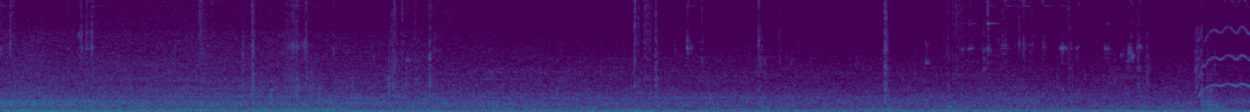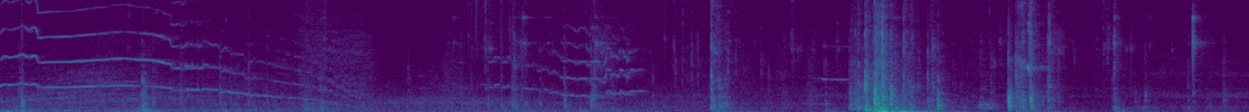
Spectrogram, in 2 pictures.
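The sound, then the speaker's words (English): Keys jingle in bright metallic clinks as someone unlocks the front door of their craft brewery business, followed by a sharp clack like a lock turning, all over a low rumble of passing traffic outdoors. “And most importantly, the keys to my business.”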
